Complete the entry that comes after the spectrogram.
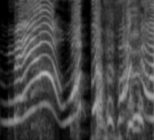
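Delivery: high, stunned outburst; shocked disbelief. Real, not acted. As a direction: react as if floored. Guessing game, shocked at amount.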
